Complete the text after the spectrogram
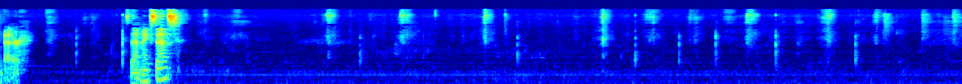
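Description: A knife shaves thin curls from wood in short, scraping strokes.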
